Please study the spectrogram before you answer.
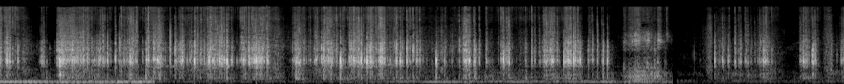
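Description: A large, dry, solid sand-cement chunk is crumbled by hand with the fingertips over a plastic basin, and the grains fall onto the sand pile below. Dense, gritty crunching and crumbling textures with a bright edge come in bursts. Brief quiet gaps fall between them.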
